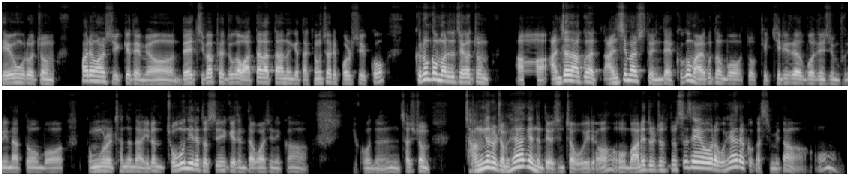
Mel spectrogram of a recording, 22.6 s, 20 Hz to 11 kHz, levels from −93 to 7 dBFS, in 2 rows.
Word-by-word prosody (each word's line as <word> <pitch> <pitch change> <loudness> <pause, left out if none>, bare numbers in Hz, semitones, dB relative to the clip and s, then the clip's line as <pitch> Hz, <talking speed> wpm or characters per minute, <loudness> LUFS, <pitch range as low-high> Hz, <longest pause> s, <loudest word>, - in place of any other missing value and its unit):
대용으로 120 0 0
좀 105 -3 -1 0.4
활용할 165 -2 +5
수 120 -5 -8
있게 120 +3 -3
되면 95 -2 -2
내 115 +2 +2
집 - - -11
앞에 140 -1 +1
누가 125 +3 +1
왔다 95 +9 +4
갔다 130 -1 +3
하는 115 -1 -1
게 110 - -3
다 105 - -6
경찰이 115 +4 -3
볼 110 0 -1
수 105 - -7
있고 - - -4 0.4
그런 205 +6 +5
것만 185 -7 +6
해도 150 - +2
제가 135 -1 +2
좀 130 -5 -3 0.4
어 100 - +2 0.4
'안전하구나.' 150 +5 +5
안심할 125 - +3
수도 170 +1 -7
있는데 205 +1 -1
그거 180 - 0
말고도 120 +2 +1
뭐 110 -2 -3
또 110 - -6
이렇게 105 - -13
길 115 0 -7
잃어버리신 105 -3 -2
분이나 100 +1 -5
또 105 -1 -5
뭐 95 0 -6 0.3
동물을 115 +1 -1
찾는다 115 -3 -5
이런 115 +1 -5
"좋은 155 +9 +1
일에도 150 -9 +2
쓰이게 130 -1 -5
된다."고 100 -2 -4
하시니까 95 -2 -10 0.6
이거는 90 +1 -9
사실 110 -1 -7
좀 - - 0 0.5
장려를 170 - +5
좀 120 -6 +1
해야겠는데요 210 -1 +4
진짜 200 0 -5
오히려. 85 +4 -5
어 120 -7 -5
"많이들 140 +9 0
좀 135 -1 -7
좀 145 - -4
쓰세요."라고 180 -5 +4
해야 215 +3 +4
될 205 - +4
것 - - -10
같습니다. 170 -2 -9
어. 190 -6 -11
120 Hz, 380 characters per minute, -22 LUFS, 105-150 Hz, 0.6 s, 것만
